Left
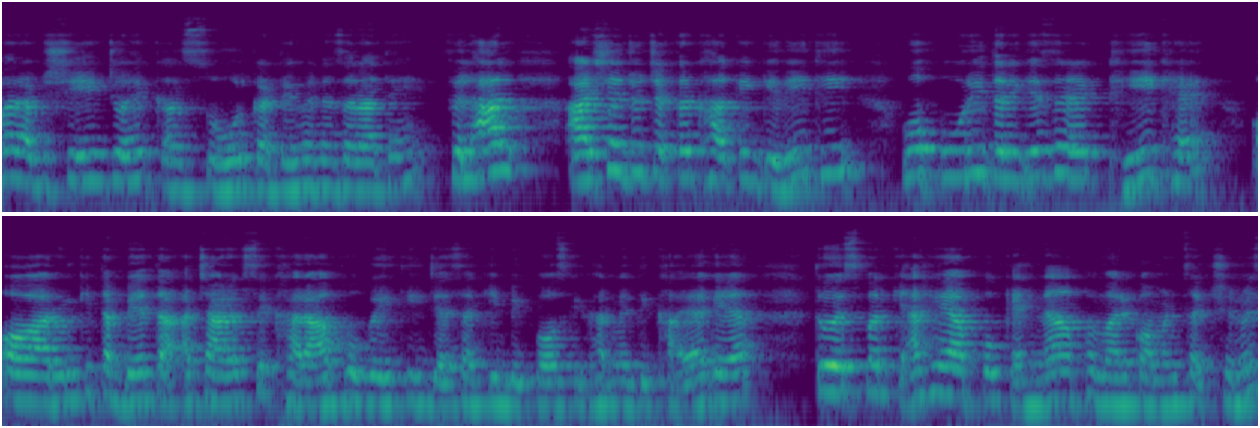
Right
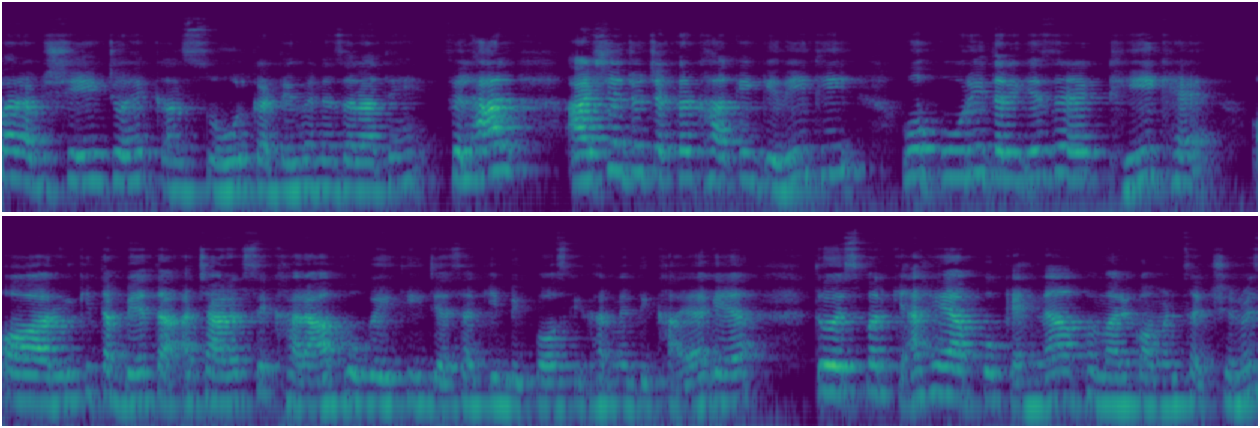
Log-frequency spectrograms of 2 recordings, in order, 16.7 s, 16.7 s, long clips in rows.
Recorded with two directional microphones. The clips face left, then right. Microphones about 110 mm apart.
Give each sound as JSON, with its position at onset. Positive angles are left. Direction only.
{"t": 0.0, "sound": "speech", "side_deg": 25}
